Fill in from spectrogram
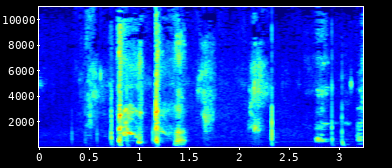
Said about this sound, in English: You sound like you're crying, but now I hear coughing. Yeah, yeah. No, I have a pretty bad cold right now.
